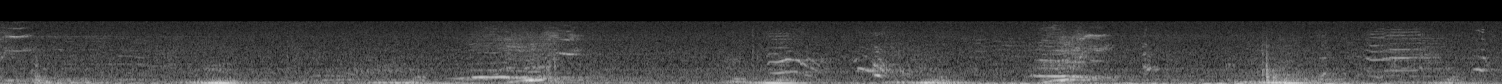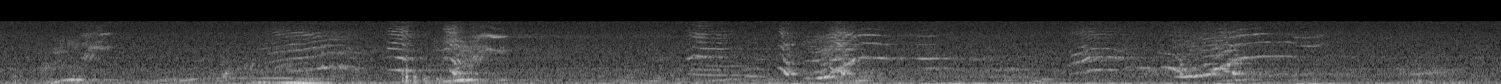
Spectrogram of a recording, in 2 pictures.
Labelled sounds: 0.0	0.4	humpback whale, 1.7 to 5.8 kHz
5.2	5.8	humpback whale, 0.80 to 3.3 kHz
7.6	8.2	humpback whale, 0.80 to 2.2 kHz
9.9	11.2	humpback whale, 0.99 to 4.1 kHz
13.6	14.3	humpback whale, 1.1 to 4.7 kHz
15.9	16.2	humpback whale, 1.9 to 2.3 kHz
17.7	19.2	humpback whale, 0.80 to 4.5 kHz
19.8	20.1	humpback whale, 1.6 to 4.1 kHz
21.9	22.5	humpback whale, 0.83 to 4.8 kHz
23.4	24.4	humpback whale, 0.80 to 4.1 kHz
25.7	26.3	humpback whale, 0.86 to 4.2 kHz
27.2	28.2	humpback whale, 0.80 to 4.3 kHz

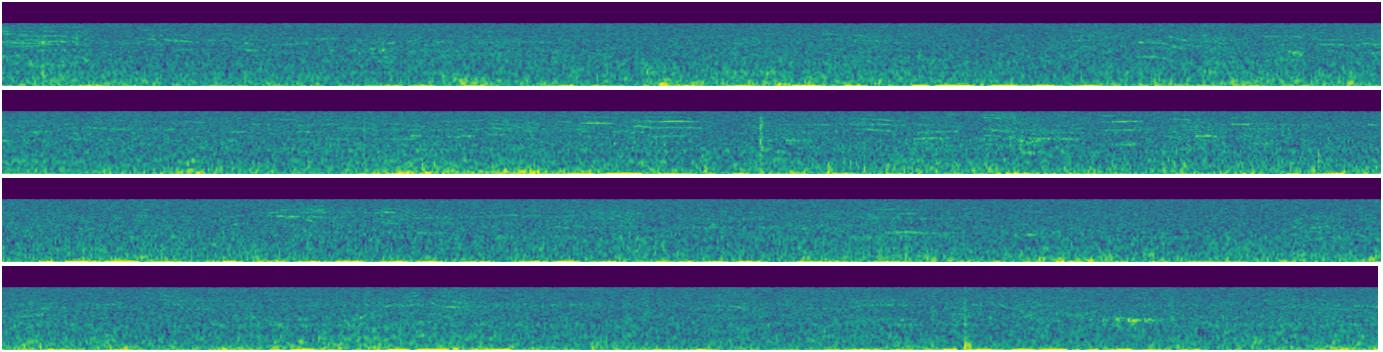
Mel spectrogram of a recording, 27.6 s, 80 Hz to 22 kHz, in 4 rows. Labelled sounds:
0.0	0.4	Pacific white-sided dolphin, 2.8 to 4.6 kHz
6.3	7.6	Pacific white-sided dolphin, 3.1 to 4.3 kHz
10.0	10.5	Pacific white-sided dolphin, 2.3 to 5.1 kHz
11.1	12.6	Pacific white-sided dolphin, 1.9 to 5.6 kHz
18.1	18.5	Pacific white-sided dolphin, 1.5 to 4.9 kHz
26.2	26.5	Pacific white-sided dolphin, 1.3 to 1.9 kHz

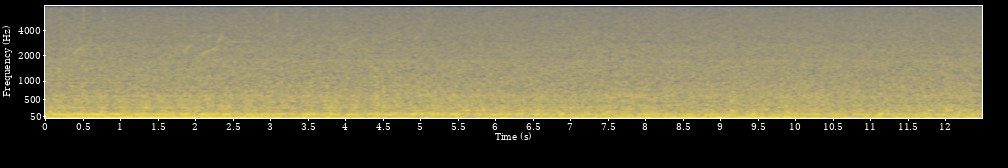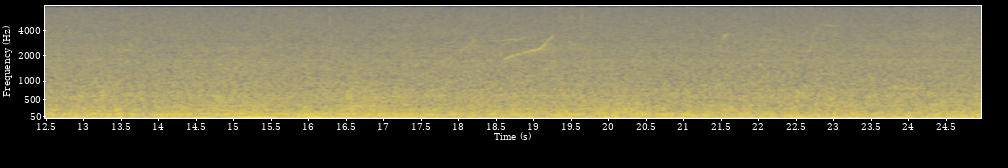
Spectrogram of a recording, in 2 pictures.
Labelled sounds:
18.5	19.3	killer whale, 1.8 to 3.6 kHz

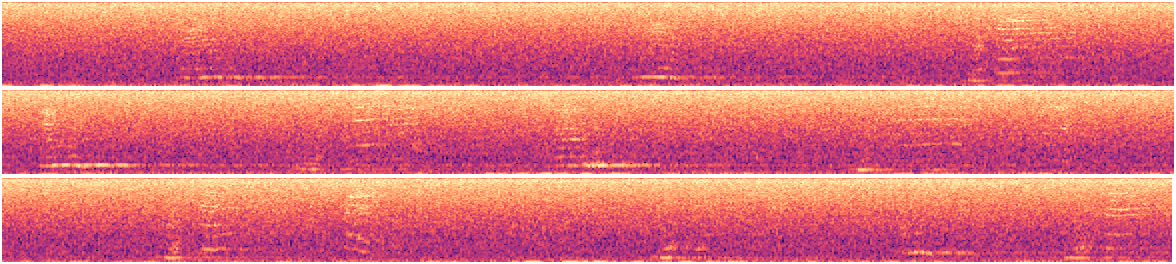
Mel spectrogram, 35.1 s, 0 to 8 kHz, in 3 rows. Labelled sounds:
10.0	10.5	humpback whale, 2.5 to 4.1 kHz
15.2	15.8	humpback whale, 0.99 to 4.5 kHz
17.3	17.6	humpback whale, 1.2 to 1.4 kHz
20.6	21.2	humpback whale, 1.0 to 4.4 kHz
25.4	25.8	humpback whale, 0.90 to 1.5 kHz
34.5	34.8	humpback whale, 0.93 to 2.6 kHz

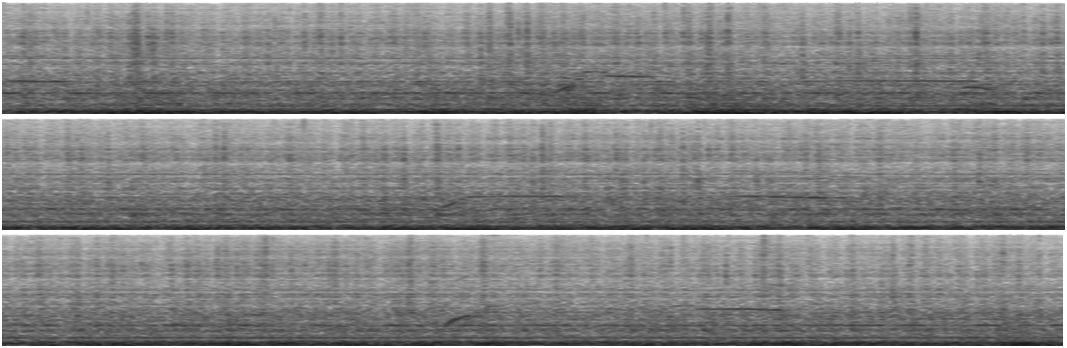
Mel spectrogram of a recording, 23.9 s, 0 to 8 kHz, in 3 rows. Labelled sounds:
4.4	4.9	humpback whale, 0.97 to 1.3 kHz
21.1	21.7	humpback whale, 0.94 to 1.1 kHz

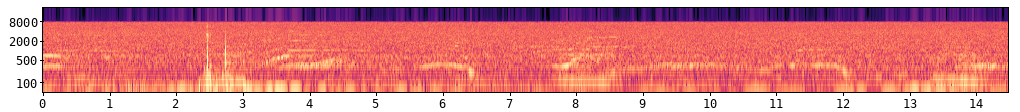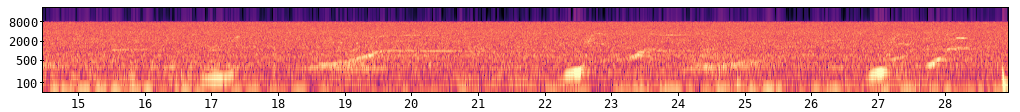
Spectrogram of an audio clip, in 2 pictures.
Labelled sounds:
3.7	4.1	humpback whale, 0.96 to 1.1 kHz
8.2	8.5	humpback whale, 2.5 to 2.7 kHz
15.4	15.8	humpback whale, 0.96 to 1.2 kHz
19.4	19.9	humpback whale, 0.80 to 1.1 kHz
23.7	24.1	humpback whale, 3.0 to 3.2 kHz
28.0	28.4	humpback whale, 0.99 to 1.3 kHz

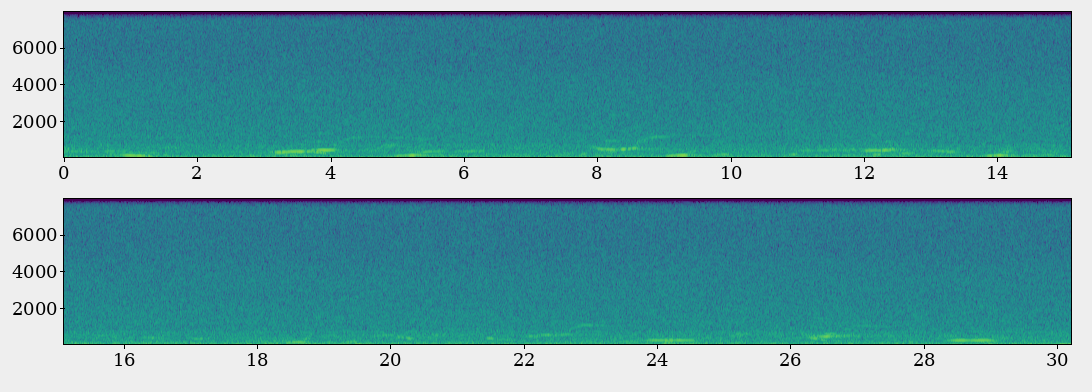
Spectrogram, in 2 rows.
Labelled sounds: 4.2	4.5	humpback whale, 0.99 to 1.3 kHz
8.6	9.1	humpback whale, 0.80 to 1.3 kHz
22.7	23.1	humpback whale, 0.80 to 1.2 kHz
26.9	27.2	humpback whale, 1.0 to 1.1 kHz

